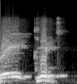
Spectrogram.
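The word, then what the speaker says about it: ragged: सो अ रेगिड बॉय इसने आपको इसने रेग नहीं बोलना है। ये है रेगिड। रेगिड। इसकी जो आखरी डी है उसको हम इट प्रोनाउंस करेंगे।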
